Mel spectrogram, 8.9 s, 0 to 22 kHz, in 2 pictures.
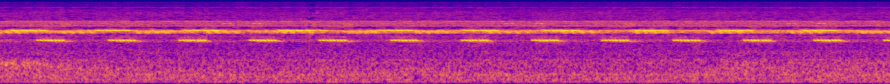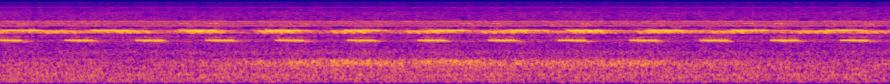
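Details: Crickets chirping at night deep in the woods, a regular train of high, clipped chirps about every 0.4 seconds beneath a sizzling higher trill, and a faint murmuring drone rising midway through.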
